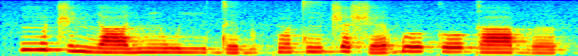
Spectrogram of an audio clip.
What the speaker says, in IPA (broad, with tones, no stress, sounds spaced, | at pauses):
ŋ ũ˦ t͡ʃ e˧ ɲ aː˧ ɲ ĩ˧ w iː˨ d e˨ b ə˧ kʷ ã˦ t ĩ˦ t͡ʃ a˦ ʃ ɛ˨˦ ɓ oː˦ k oː˦ ɡ aː˧ b ə˧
